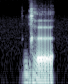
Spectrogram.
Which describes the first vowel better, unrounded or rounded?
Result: unrounded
